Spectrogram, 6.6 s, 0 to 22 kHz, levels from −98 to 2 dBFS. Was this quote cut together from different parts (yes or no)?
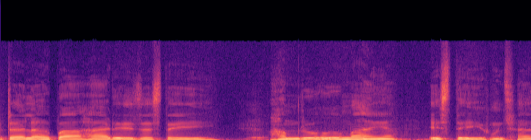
no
